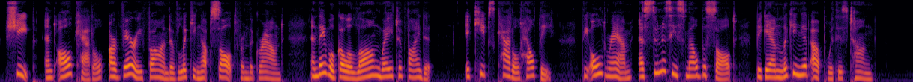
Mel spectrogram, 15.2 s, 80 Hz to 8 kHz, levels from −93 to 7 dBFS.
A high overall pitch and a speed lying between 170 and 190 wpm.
Yes: high, 215 Hz; average, 175 wpm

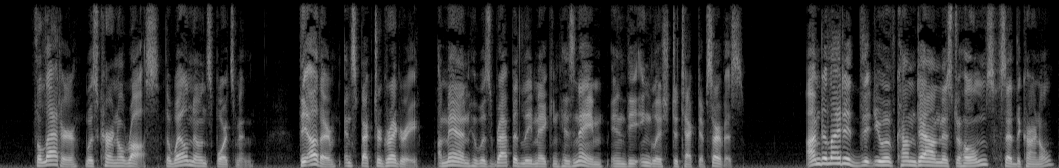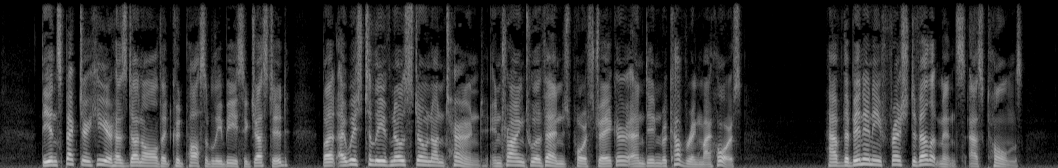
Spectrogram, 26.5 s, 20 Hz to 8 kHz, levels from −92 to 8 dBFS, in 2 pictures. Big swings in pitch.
Yes: wide, 6.0 semitones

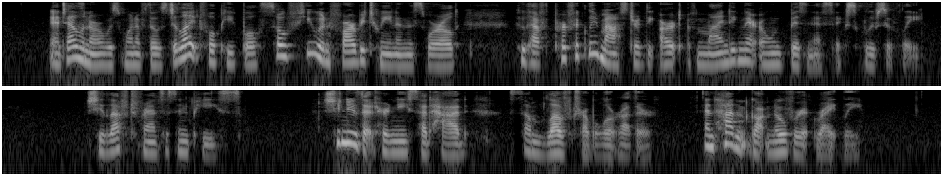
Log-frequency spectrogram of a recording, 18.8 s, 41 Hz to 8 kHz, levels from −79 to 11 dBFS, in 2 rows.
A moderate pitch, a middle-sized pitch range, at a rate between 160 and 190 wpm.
Yes: medium, 165 Hz; average, 4.9 semitones; average, 165 wpm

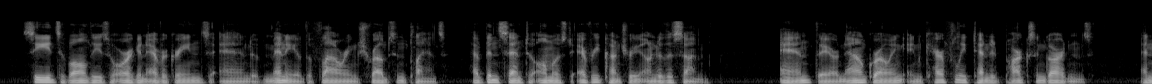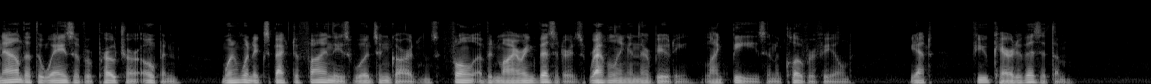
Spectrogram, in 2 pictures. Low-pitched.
Yes: very low, 80 Hz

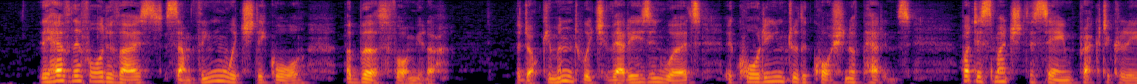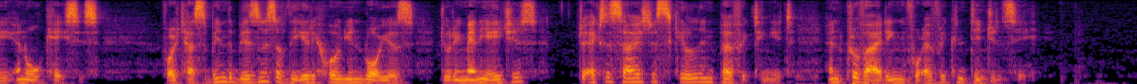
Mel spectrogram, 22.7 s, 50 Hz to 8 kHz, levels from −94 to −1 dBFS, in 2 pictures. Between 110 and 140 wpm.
No: average, 150 wpm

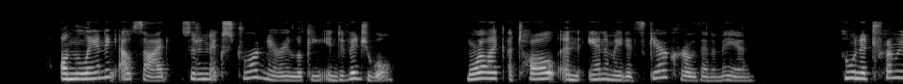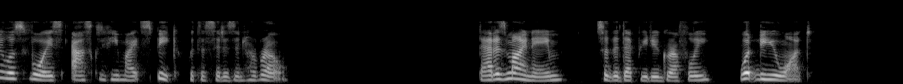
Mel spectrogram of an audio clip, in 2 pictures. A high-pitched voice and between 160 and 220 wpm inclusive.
No: high, 215 Hz; average, 150 wpm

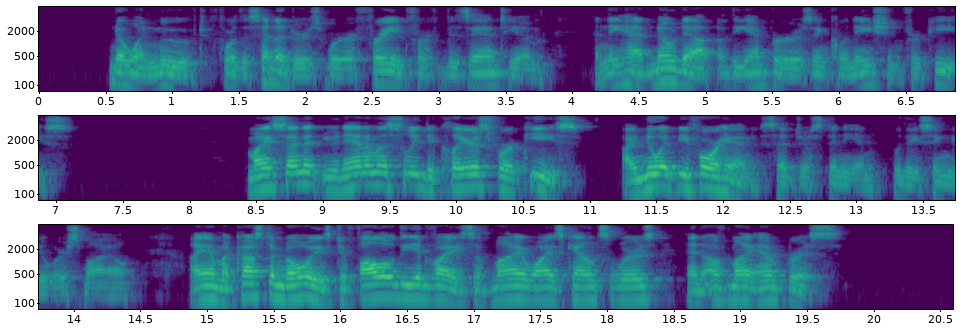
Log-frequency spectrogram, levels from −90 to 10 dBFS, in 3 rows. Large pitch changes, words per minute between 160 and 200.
Yes: wide, 6.8 semitones; average, 165 wpm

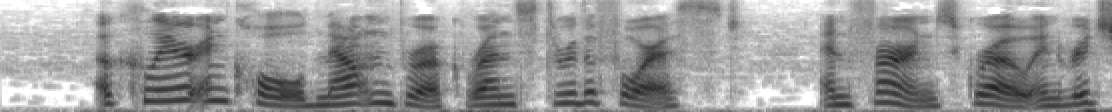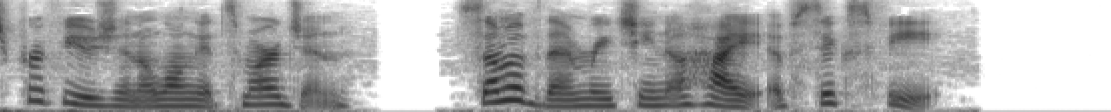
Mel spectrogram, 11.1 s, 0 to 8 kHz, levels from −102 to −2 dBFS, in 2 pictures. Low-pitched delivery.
No: high, 220 Hz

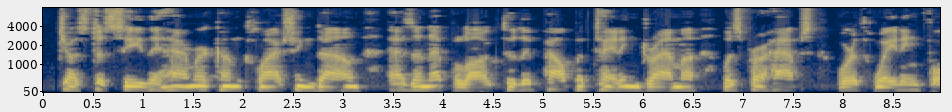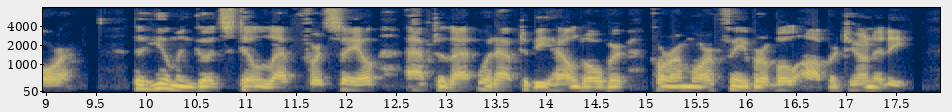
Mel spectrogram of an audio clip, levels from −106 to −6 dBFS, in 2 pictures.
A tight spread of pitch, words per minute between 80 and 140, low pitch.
Yes: narrow, 1.5 semitones; slow, 135 wpm; low, 105 Hz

